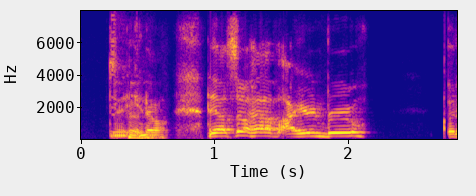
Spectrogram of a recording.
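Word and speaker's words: Irn-Bru: the one time also I love how mat pronounced that he really emphasized the word iron bro whereas iron Brew just iron Brew iron iron Brew yeah I say all of our letters yeah but it's not there Ali now have a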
